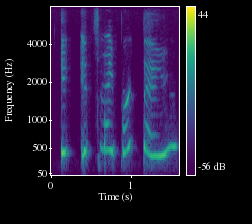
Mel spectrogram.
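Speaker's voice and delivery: put-on tearful young girl. Describing a gun trick gone wrong, voicing the young girl, imitating a tearful child. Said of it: "starting to tear up".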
